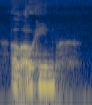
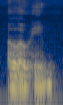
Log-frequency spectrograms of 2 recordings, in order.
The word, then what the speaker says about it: Elohim: Starts with an A. Elohim. Elohim. E or A. You can do both.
